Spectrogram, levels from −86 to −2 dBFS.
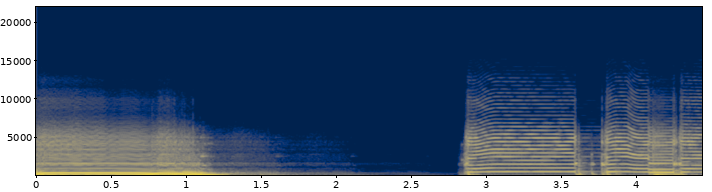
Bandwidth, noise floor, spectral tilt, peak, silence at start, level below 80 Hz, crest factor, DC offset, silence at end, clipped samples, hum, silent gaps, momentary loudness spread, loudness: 11 kHz; -65 dBFS; -6 dB/octave; 0 dBFS; 0 s; -32 dBFS; 14 dB; under 0.1%; 0 s; under 0.1%; none; none; 8 LU; -15 LUFS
